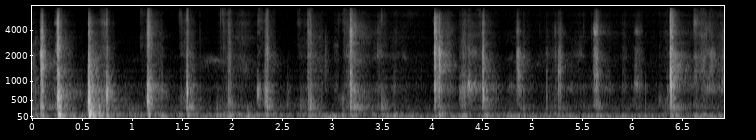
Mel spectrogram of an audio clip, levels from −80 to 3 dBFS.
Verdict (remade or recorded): remade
